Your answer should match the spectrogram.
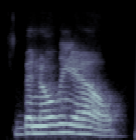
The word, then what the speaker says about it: Benoliel: Benoliel.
